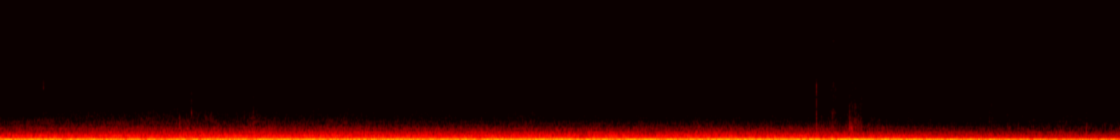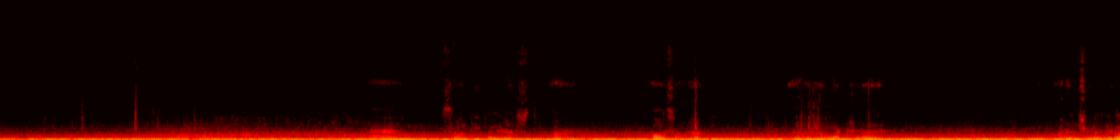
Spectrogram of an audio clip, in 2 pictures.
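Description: Steady low rumble of road and engine noise inside the cabin of a car moving in freeway traffic.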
